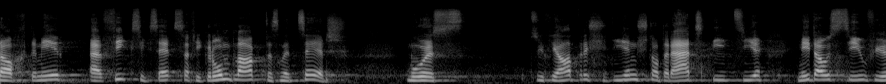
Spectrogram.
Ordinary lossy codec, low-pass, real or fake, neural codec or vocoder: none; 14.4 kHz; fake; autoencoder, 48 kHz, 32 numbers a frame, DAC-VAE, trained on Japanese speech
